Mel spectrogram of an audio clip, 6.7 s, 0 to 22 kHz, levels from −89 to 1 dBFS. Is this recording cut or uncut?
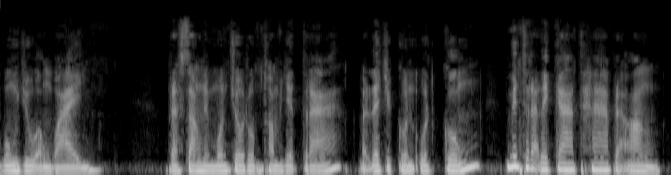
uncut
